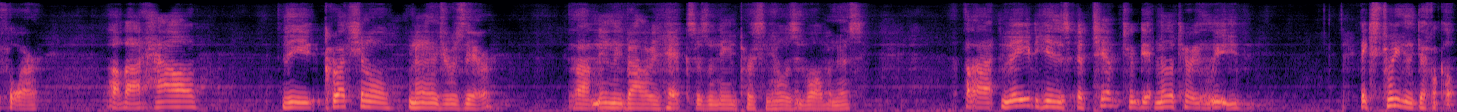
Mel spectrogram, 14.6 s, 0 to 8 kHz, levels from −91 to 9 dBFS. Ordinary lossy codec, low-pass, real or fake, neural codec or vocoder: AAC, 48 kbps; 7.2 kHz; fake; codec, 24 kHz, 1 kbps, SNAC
